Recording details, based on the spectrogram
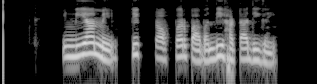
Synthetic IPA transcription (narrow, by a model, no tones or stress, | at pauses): ɪ̃ɳɖijamẽʈɪk̚ʈɔːk̚pɐɾpaːbə̃nd̪ʱiɦɐʈad̪iːɡɐḭː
